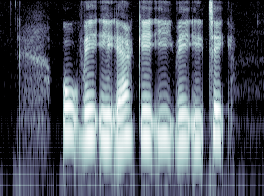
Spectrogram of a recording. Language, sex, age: Danish, female, 58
